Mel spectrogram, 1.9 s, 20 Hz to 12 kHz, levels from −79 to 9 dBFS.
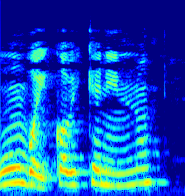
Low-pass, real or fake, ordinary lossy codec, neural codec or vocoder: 7.2 kHz; real; AAC, 32 kbps; none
